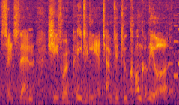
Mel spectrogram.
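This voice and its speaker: A man's voice: medium pitch, big pitch swings, fairly quick, music in the background. A man playing a boastful, deferential military robot sergeant major in a sci-fi audio drama. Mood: boastful, chatty.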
